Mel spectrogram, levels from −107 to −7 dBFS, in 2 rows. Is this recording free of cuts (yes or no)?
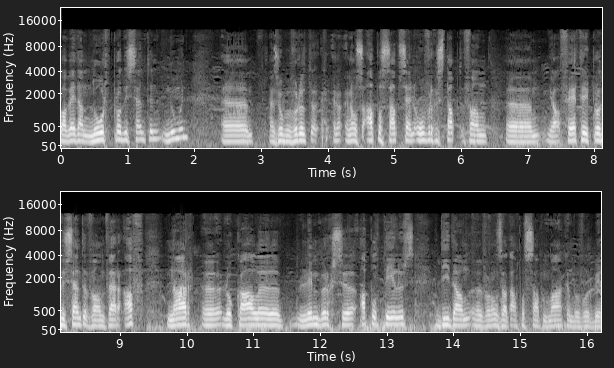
yes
